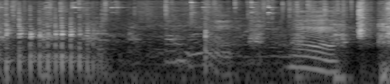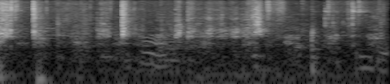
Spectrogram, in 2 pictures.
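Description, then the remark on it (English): A dog pants in quick rhythmic bursts, then shuffles and scrapes about, with scratchy thumps and a brief whine as voices talk over it. “Mind you, don't let him crush it over your feet.”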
